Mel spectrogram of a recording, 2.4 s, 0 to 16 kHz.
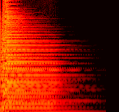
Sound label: C sharp 11th C sharp; C#11 Chord {9 8 X 8 7 7} strummed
